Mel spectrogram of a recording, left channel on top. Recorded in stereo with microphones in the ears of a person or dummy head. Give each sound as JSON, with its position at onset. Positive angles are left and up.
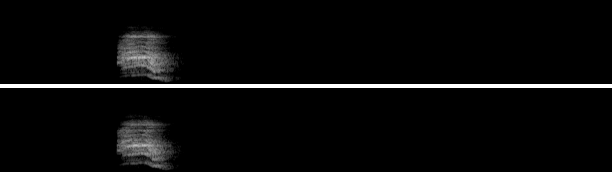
{"t": 1.2, "sound": "a shout", "side_deg": -75, "distance_m": 2.5}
